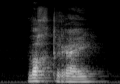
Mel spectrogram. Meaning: queue
- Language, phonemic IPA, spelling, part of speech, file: Dutch, /ˈʋɑxt.rɛi̯/, wachtrij, noun, Nl-wachtrij.ogg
